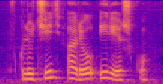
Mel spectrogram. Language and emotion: Russian, neutral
